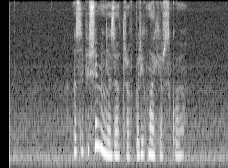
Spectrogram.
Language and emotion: Russian, neutral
